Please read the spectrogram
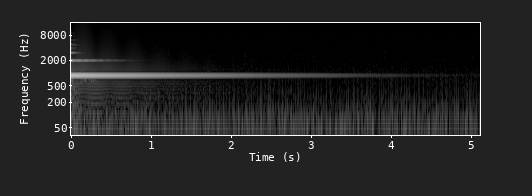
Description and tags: Soft strike on big and thin ceramic plate
Ceramic, Kitchen, Percussion, Plate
